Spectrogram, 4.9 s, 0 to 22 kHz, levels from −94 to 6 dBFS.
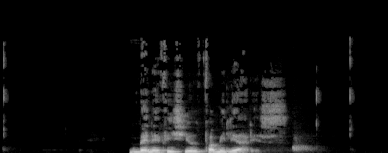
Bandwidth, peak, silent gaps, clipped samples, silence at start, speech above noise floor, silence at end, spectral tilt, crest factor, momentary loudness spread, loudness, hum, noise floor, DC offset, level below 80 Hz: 16.5 kHz; -4 dBFS; none; under 0.1%; 1.6 s; 66 dB; 1.1 s; -6.5 dB/octave; 20 dB; 17 LU; -20 LUFS; none; -86 dBFS; under 0.1%; -66 dBFS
